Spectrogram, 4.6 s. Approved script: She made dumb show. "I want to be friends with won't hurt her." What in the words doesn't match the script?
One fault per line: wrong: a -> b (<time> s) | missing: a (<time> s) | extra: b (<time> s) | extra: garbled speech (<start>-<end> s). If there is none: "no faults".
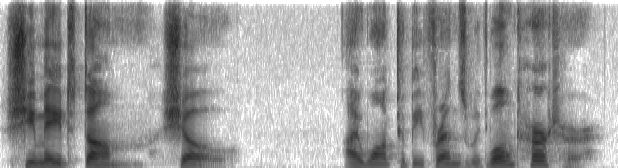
no faults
